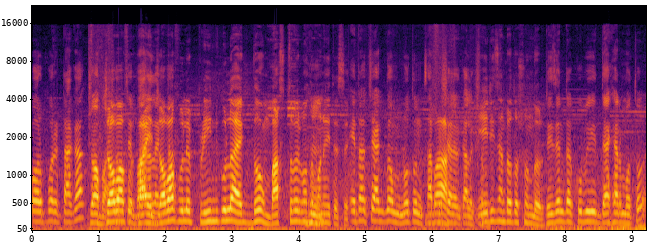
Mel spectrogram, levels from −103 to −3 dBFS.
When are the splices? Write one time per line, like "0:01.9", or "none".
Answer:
0:00.8
0:04.7
0:07.7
